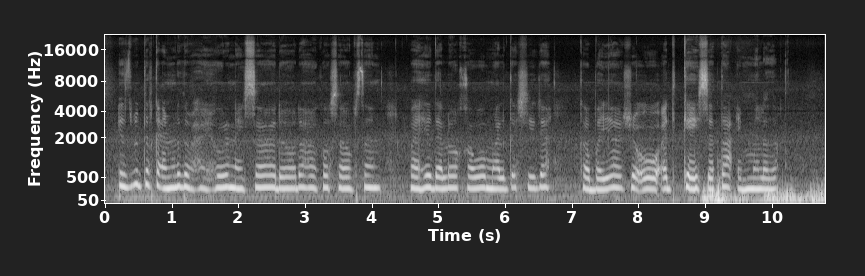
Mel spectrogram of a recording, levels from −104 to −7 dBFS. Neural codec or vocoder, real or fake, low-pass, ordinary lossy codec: none; real; none; none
